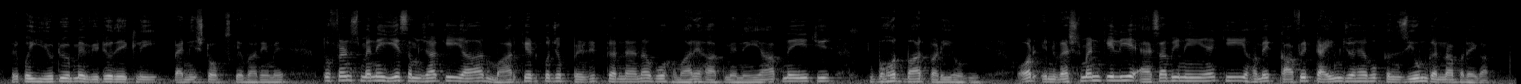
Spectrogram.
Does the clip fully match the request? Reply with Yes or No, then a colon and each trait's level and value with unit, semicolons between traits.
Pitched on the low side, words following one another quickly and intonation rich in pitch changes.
Yes: low, 125 Hz; fast, 225 wpm; wide, 5.9 semitones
